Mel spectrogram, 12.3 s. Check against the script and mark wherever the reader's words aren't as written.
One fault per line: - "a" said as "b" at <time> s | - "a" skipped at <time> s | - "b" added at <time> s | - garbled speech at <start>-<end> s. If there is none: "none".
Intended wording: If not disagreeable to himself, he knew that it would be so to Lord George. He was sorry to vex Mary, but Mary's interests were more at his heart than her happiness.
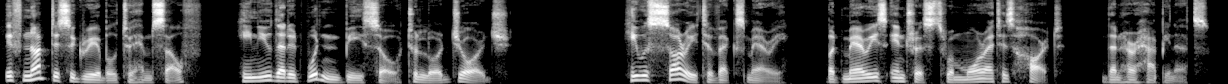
- "would" said as "wouldn't" at 3.1 s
